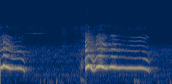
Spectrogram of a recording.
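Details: Old rescued female pug, nine years old, who cannot walk, demanding attention indoors: two drawn-out nasal whining howls, a short one then a longer wavering one of over a second, with near silence between.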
